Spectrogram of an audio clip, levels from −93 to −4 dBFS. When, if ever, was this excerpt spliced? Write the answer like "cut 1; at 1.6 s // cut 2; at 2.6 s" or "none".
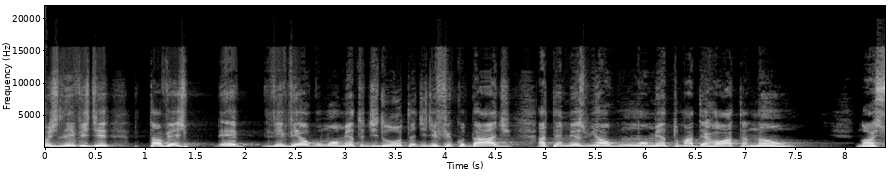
none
